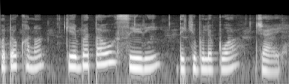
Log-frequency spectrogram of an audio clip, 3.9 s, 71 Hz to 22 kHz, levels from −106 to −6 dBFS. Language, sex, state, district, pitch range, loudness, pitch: Assamese, female, Assam, Sonitpur, 200-250 Hz, -16 LUFS, 220 Hz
